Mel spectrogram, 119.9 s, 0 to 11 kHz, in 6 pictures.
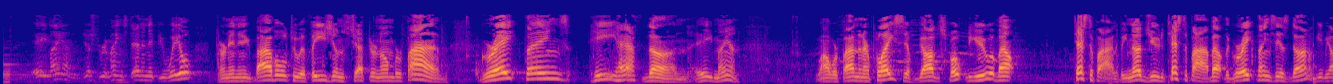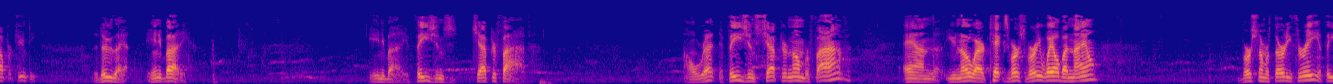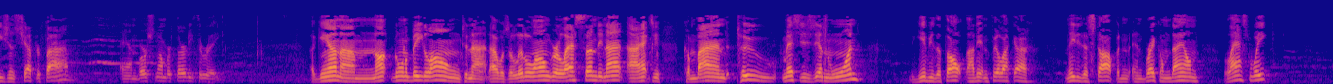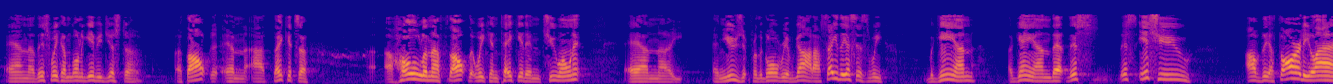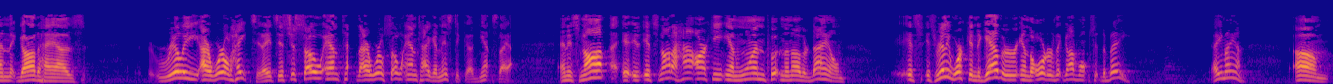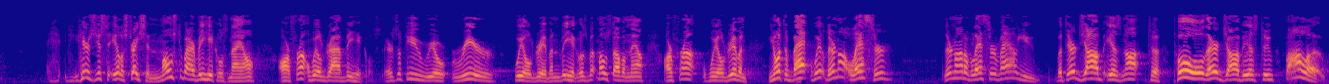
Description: Passage: Ephesians 5:33 Service: Sunday Evening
